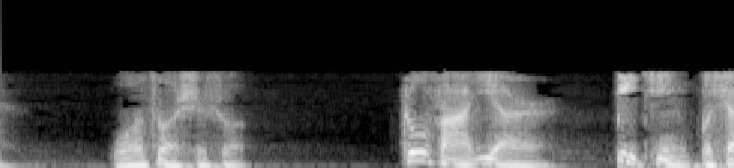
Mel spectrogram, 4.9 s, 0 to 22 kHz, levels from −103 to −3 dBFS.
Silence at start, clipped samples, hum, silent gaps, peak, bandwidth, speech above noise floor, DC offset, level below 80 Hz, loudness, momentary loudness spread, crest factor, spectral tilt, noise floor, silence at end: 0 s; under 0.1%; none; none; 0 dBFS; 3.8 kHz; 51 dB; under 0.1%; -26 dBFS; -18 LUFS; 11 LU; 18 dB; -11 dB/octave; -67 dBFS; 0 s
